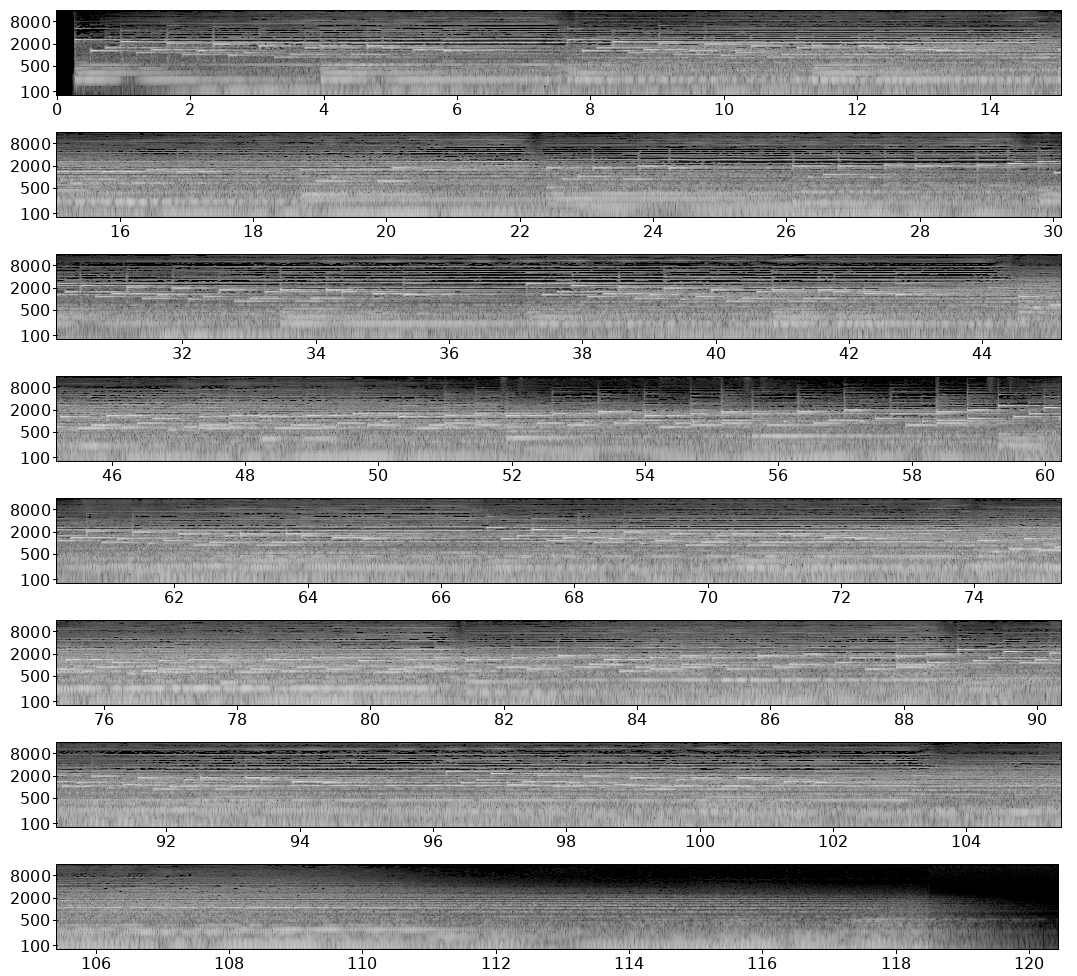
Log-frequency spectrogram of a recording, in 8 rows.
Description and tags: Atmospheric Piano & Violin Music 01
Emotional, Orchestral, Beautiful, Soundtrack, Atmosphere, Dramatic, Atmospheric, Theme, Violin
